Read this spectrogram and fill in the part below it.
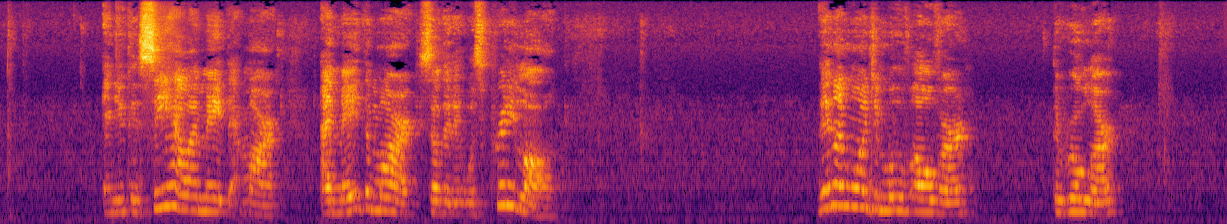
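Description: A woman talks calmly and clearly into a close microphone.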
